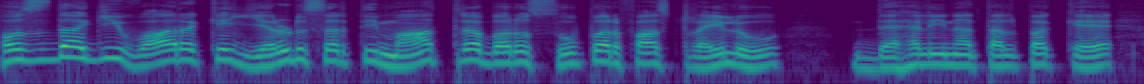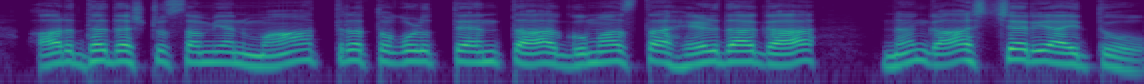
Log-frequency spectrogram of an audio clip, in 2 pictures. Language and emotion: Kannada, surprised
